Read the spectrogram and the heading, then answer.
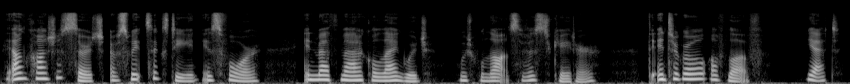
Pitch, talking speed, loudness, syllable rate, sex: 190 Hz, 140 wpm, -22 LUFS, 3.2 syllables/s, female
